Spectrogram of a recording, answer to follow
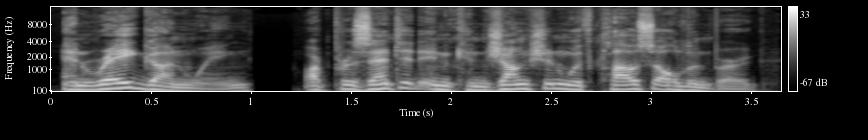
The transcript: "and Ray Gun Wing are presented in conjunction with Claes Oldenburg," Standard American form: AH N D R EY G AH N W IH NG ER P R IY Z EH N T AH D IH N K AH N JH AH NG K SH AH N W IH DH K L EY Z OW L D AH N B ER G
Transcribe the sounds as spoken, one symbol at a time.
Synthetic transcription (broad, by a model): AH N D R EY G AH N W IH NG ER P R IY Z EH N T AH D IH N K AH N JH AH NG K SH AH N W IH DH K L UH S OW L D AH N B ER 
